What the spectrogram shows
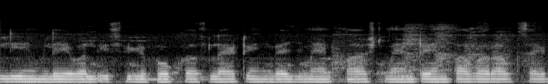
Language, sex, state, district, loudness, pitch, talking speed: Hindi, male, Haryana, Rohtak, -16 LUFS, 125 Hz, 110 wpm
